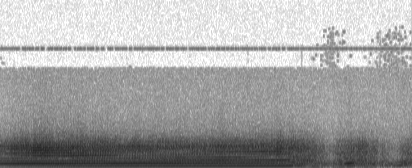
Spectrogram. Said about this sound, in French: fait chauffer le moteur, mais l'eau est chaude seulement, pas l'huile. L'huile est encore froide, les plaquettes de frein sont froides, les pneus sont froids. Je vais donc progressivement attendre que tout monte en température.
